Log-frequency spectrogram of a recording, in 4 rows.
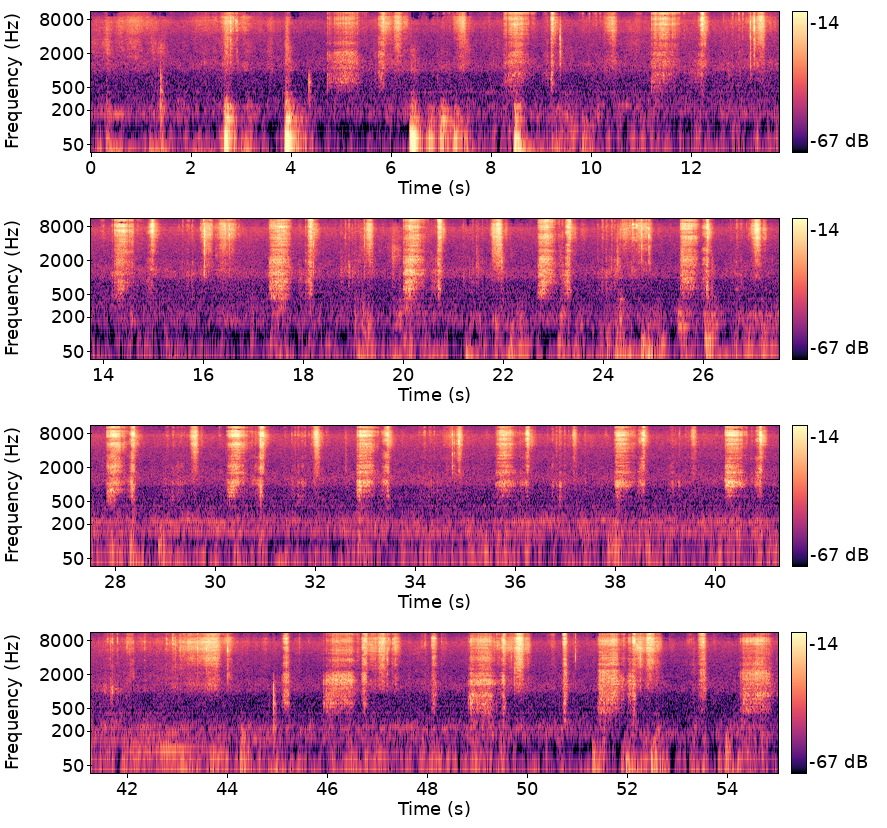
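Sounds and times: pencil scratching on paper: 4.7s - 6.2s, 8.2s - 9.4s, 11.2s - 13.6s, 14.2s - 16.6s, 17.3s - 18.3s, 18.9s - 20.9s, 22.7s - 25.0s, 25.6s - 32.2s, 32.8s - 35.0s, 35.6s - 37.3s, 38.0s - 39.6s, 40.2s - 42.2s, 45.9s - 47.4s, 48.8s - 50.1s, 50.7s - 52.7s, 53.4s - 53.6s, 54.2s - 55.0s.

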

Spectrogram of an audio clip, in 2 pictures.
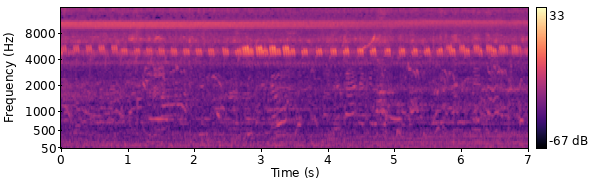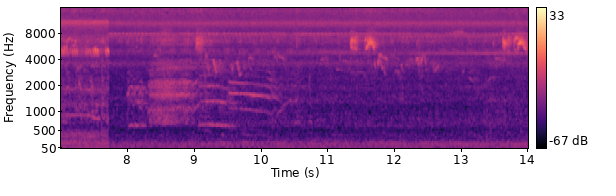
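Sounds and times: small birds chirping: 0.0s - 7.7s, 9.0s - 14.0s
rooster crowing: 6.9s - 10.7s.

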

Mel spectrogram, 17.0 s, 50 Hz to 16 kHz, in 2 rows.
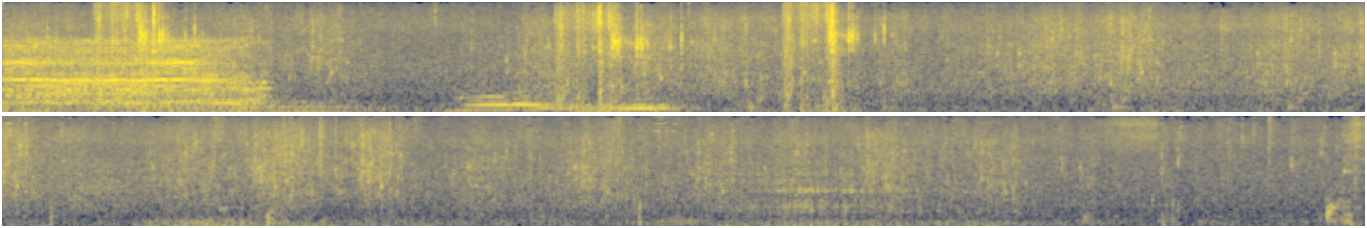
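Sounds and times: sharp splashes or knocks: 0.0s - 13.2s
heavy rain: 0.0s - 16.8s.

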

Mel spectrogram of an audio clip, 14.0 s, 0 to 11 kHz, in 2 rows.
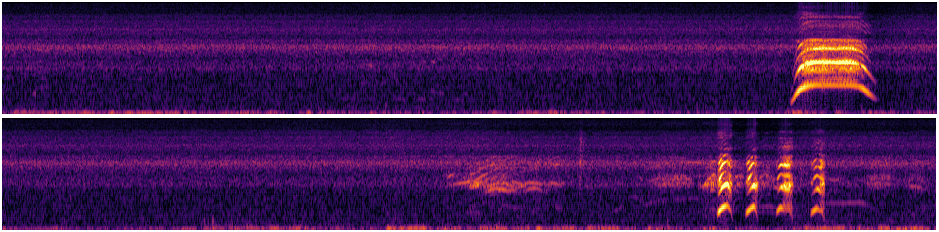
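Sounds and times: waterfall splashing into pool: 0.0s - 14.0s
loud rising and falling call: 10.3s - 14.0s.

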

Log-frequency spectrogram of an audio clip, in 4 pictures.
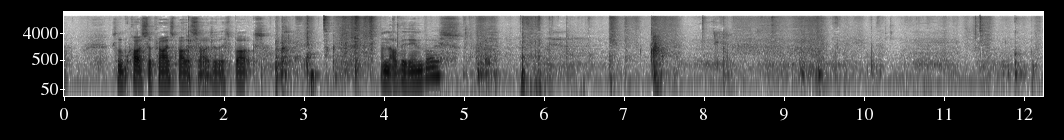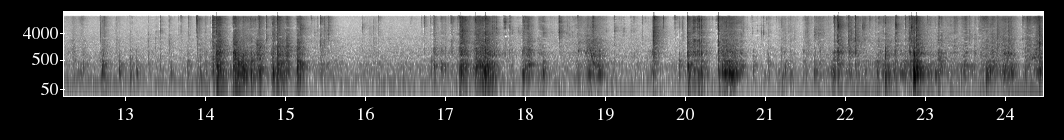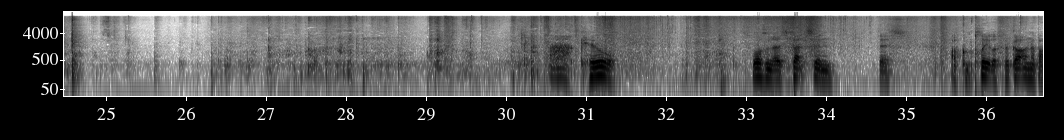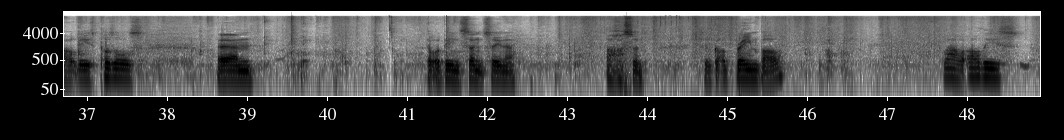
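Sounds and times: packing paper crinkling: 11.3s - 25.4s, 26.3s - 48.9s
tape tearing: 11.4s - 25.4s, 26.3s - 37.5s, 39.1s - 42.0s, 42.8s - 48.9s.

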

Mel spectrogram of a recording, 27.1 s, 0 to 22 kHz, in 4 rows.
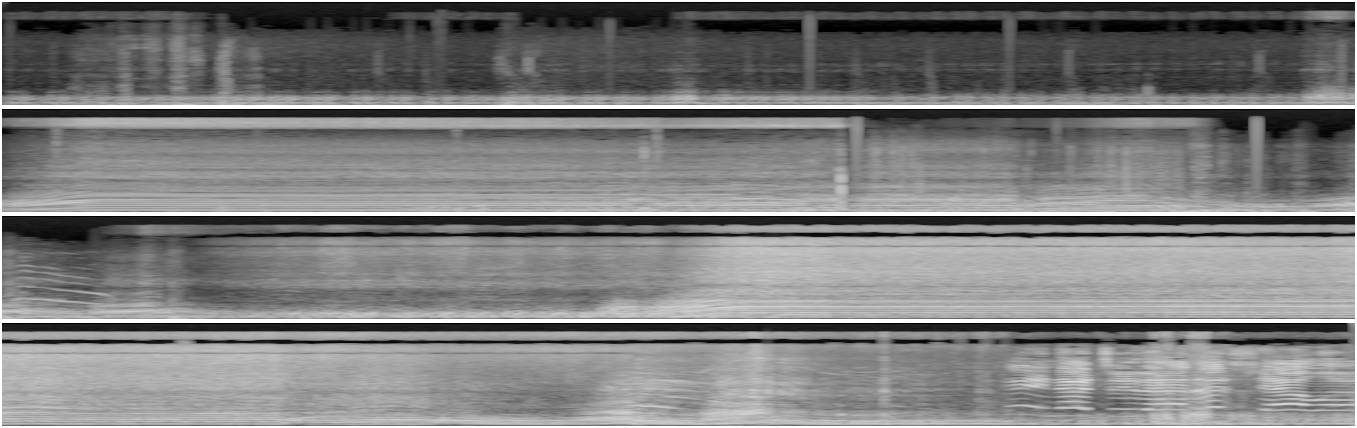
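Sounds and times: atv engine revving: 0.0s - 27.0s
mud and water spraying: 7.1s - 12.5s, 14.6s - 27.0s.

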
